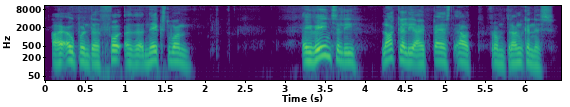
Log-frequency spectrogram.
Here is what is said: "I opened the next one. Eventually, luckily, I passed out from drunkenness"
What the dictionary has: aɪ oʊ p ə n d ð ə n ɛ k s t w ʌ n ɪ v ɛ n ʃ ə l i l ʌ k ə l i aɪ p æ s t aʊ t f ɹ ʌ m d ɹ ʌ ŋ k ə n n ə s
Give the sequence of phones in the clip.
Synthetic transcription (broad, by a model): aɪ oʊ p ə n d ð ə n ɛ k s t w ʌ n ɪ v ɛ n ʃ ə l i l ʌ k ə l i aɪ p æ s t aʊ t f ɹ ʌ m d ɹ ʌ ŋ k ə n n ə s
